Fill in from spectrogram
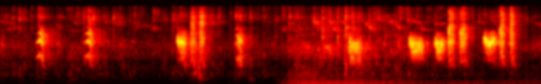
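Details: Male chestnut-rumped babbler from the Sumatran forest singing steadily: short sharp chirps spaced about half a second apart, later denser bursts, over a low steady hum.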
